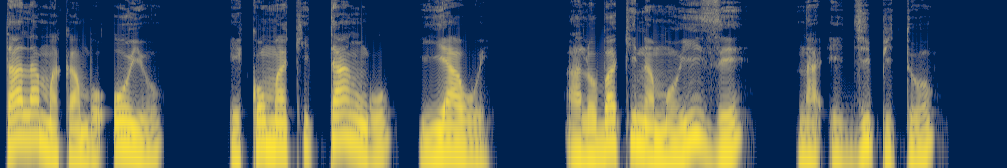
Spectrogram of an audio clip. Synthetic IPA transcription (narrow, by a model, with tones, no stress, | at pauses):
ta˦la˦ma˨ka˨mbo˨ʔo˦jo˦ | e˨ko˦ma˦ki˦ta˦ŋɡo˨ | ja˦we˨ | a˨lo˨ba˦ki˦na˨mo˨ji˦ze˨ | na˨ʔe˨d͡ʒi˦pi˨to˨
